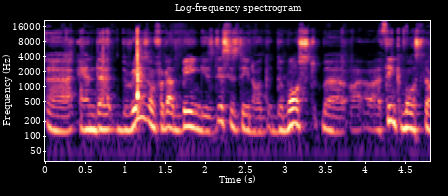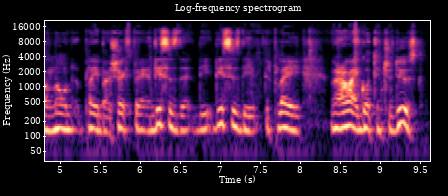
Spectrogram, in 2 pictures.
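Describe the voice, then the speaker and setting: Mellow, halting man. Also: medium pitch, breathy edge. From Bosnia. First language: Bosnian. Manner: halting, with frequent restarts and repeated words. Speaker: book vlogger. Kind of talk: casual answers to a book tag.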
